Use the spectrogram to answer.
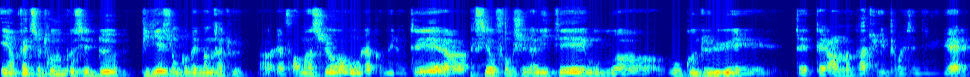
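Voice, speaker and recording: The delivery comes at a moderate pace in a southern French accent. Intonation stays fairly even. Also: man. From southern France (Perpignan). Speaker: company founder and CEO. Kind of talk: interview. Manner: hesitant, many fillers.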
